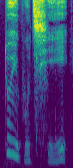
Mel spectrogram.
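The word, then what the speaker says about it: 对不起: 중간에 있는 아니 불자 이번에는 성조가 없어요 경성으로 발음을 합니다 또 이 부지 리브 직 경성으로 발음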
